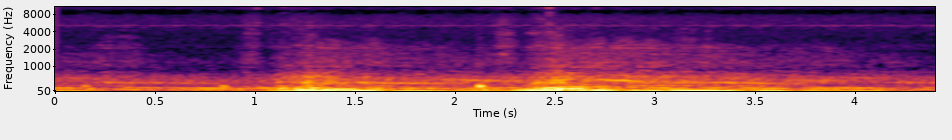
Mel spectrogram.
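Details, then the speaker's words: 2013 Chevy Cruze after replacing the turbo bypass valve and purge valve (codes P0171, P0304, P2261; rough, bouncing idle before); engine picks up cleanly on throttle blips with a smooth rumble and no stumble, idle now stable, check engine light gone. "No more check engine light. Idle is now stable. It was bouncing around like crazy earlier again."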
